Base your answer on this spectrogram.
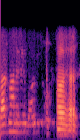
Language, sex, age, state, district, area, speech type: Assamese, male, 18-30, Assam, Sivasagar, rural, conversation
